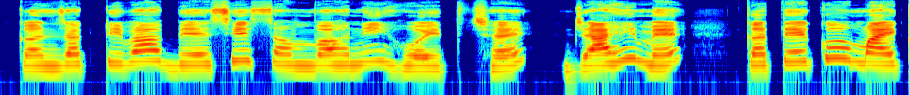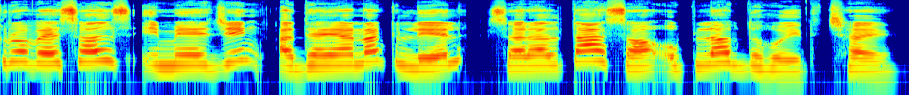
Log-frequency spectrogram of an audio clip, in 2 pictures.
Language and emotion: Maithili, neutral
